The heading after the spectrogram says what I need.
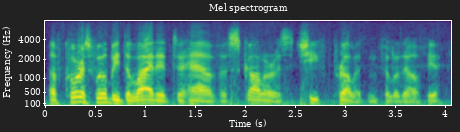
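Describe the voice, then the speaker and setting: An actor playing a genteel, self-assured university professor, speaking formally and with polish in an acted interview. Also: male voice, on the low side, lively intonation, brisk, fairly bright tone, a little hiss or hum, poor audio. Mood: pleased, formal. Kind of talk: acted documentary-style interview.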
